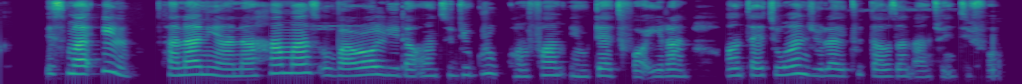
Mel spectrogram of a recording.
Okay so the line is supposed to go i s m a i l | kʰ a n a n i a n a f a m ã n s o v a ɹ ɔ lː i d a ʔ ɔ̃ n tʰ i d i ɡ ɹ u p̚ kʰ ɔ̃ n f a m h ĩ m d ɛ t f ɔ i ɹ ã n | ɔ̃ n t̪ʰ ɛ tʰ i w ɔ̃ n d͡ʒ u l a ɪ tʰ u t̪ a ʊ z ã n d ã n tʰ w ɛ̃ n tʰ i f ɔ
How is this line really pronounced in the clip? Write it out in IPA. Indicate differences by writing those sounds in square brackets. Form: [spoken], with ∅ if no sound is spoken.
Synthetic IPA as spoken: i s m a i l | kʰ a n a n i a n a [h] a m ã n s o v a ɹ ɔ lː i d a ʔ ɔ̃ n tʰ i d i ɡ ɹ u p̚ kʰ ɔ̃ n f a m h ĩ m d ɛ t f ɔ i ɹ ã n | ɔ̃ n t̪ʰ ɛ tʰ i w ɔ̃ n d͡ʒ u l a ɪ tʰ u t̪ a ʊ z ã n d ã n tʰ w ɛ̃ n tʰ i f ɔ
